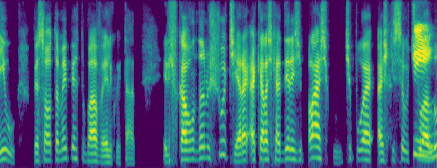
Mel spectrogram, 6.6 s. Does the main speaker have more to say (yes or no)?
yes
